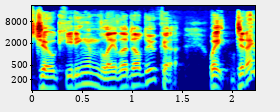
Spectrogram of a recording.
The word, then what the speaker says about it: Leila del Duca: It's Joe Keatinge and Leila del Duca. Wait, did I pronounce that right, Leila?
